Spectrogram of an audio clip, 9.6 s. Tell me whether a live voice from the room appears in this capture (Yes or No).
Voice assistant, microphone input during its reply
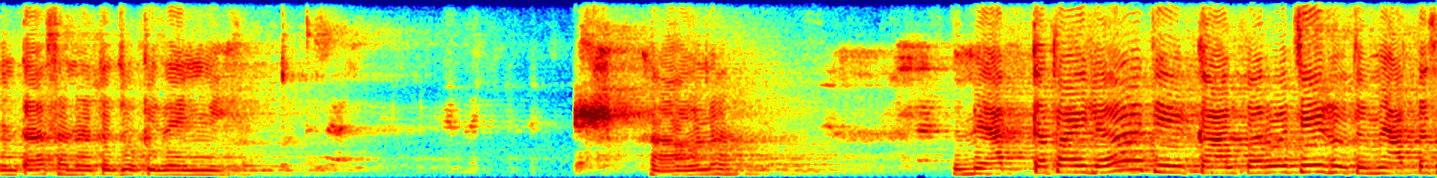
No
